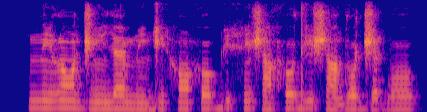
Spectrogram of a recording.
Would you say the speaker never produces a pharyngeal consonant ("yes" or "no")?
yes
